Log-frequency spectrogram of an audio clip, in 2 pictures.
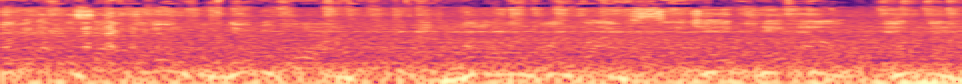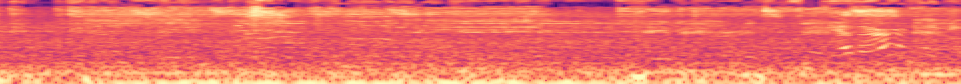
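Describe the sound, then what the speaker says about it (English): Trucks roll past on a road one after another in a continuous low rumble with swelling engine drone, while people talk over the traffic. "Count the trucks."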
